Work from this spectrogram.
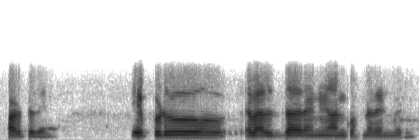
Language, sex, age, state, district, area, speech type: Telugu, male, 18-30, Andhra Pradesh, West Godavari, rural, conversation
